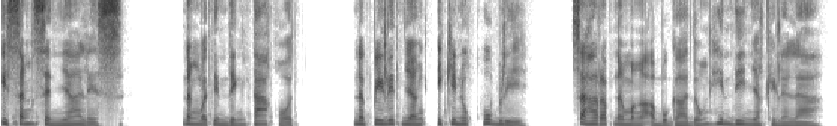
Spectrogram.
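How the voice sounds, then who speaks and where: A woman telling a dramatic love story in scripted narration. Her voice sits low and her reading is measured and steady. The recording is close and dry. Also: dry recording.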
